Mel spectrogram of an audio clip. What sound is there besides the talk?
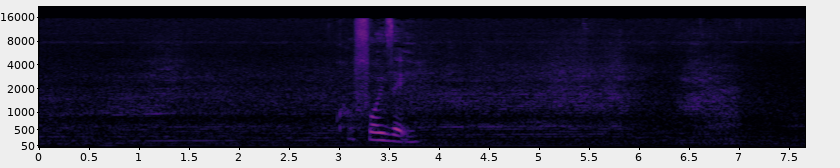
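motorcycle engine passing outside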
